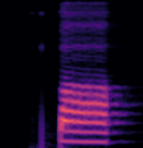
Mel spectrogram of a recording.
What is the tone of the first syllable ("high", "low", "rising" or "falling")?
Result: low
